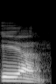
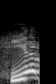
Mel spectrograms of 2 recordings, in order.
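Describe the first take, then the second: First: The word starts with a vowel, no h. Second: The word starts with a sounded h. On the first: The speaker calls it right. "लेकिन इसको पढ़ते हैं एयर" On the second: The speaker calls it wrong. "हियर लोग पढ़ते हैं"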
